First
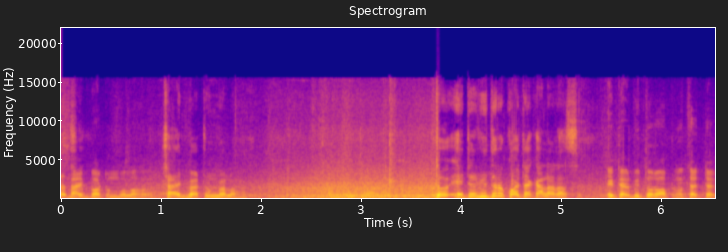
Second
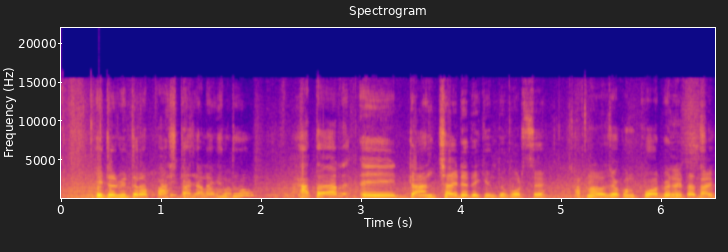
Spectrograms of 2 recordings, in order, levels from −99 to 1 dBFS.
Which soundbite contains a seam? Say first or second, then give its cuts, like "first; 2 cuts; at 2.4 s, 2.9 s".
second; 1 cut; at 1.5 s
